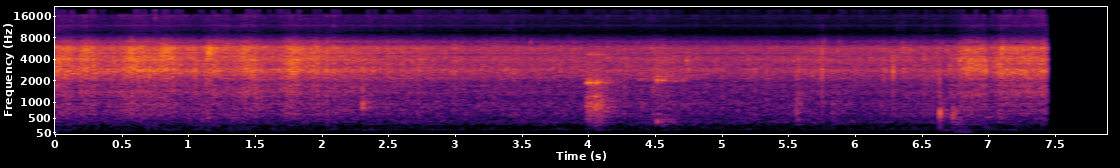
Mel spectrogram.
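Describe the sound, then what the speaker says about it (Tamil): Onions sauté in a hot pan while spicy ragi semiya is being made, a steady close-up frying hiss with a few soft clicks and stirs, ending abruptly in silence. "வெங்காயம் கொஞ்சம் வதங்கி இருப்பேன்"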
